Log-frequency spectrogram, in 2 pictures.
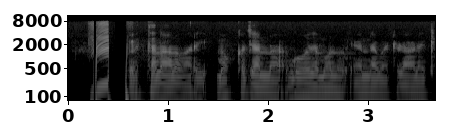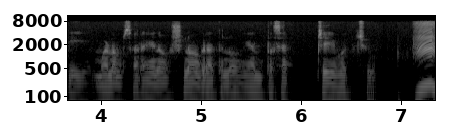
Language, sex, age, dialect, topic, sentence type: Telugu, male, 18-24, Utterandhra, agriculture, question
